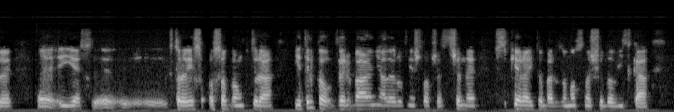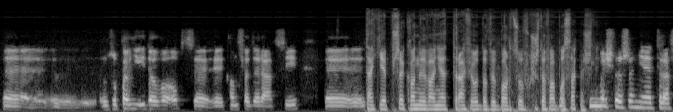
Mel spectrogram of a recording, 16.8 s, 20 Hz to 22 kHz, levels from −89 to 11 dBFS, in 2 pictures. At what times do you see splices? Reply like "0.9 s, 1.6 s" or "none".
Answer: 13.0 s, 15.7 s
